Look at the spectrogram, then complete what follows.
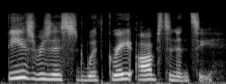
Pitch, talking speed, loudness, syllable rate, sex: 230 Hz, 130 wpm, -16 LUFS, 5.5 syllables/s, female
